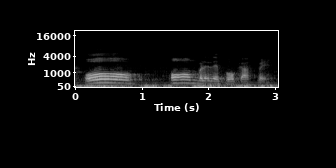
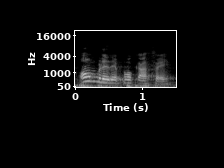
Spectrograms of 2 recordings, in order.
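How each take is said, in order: First: It is said gently, with tenderness. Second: It is said harshly, almost shouted.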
